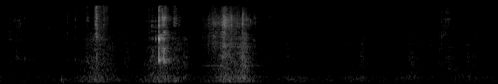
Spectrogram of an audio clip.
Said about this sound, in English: We really shouldn't have picked something that crunches as a snack between episodes.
